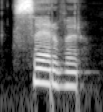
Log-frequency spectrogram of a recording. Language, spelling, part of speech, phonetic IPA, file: Ukrainian, сервер, noun, [ˈsɛrʋer], Uk-сервер.ogg
- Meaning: server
